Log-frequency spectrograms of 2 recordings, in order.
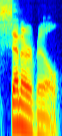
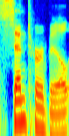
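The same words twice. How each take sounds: First: "Centerville" as "Sennerville", double N and no T; dropped T. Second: "Centerville" with a clear T after the N; T pronounced. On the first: Correcting to Utah dialect, T left out. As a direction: drop the T from "Centerville". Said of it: "like C E N N E R". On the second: Showing how it is not said locally, T sounded. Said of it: "leave out, like, the, the T". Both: Shown as a demonstration.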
